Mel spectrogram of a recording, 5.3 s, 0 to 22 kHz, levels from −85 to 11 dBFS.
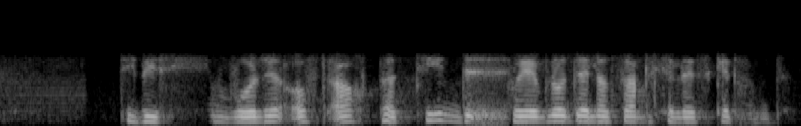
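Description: Speech carrying computer activity noise throughout: a faint buzz pulsing at around 150 Hz, roughly 35 dB below the speech, seen as thin evenly spaced vertical striations on a spectrogram. The G.729 codec damage is plainly audible as a rough, synthetic quality. The spectrogram shows a band from 200 Hz to 3.6 kHz with blurred harmonics, which fits G.729 at 8 kbit/s. VoIP packet loss concealed by the speech codec occurs at 1.19–1.45 s (210 ms), 3.13–3.42 s (260 ms) and 4.94–5.05 s (60 ms). In each gap the decoder extrapolates from its last pitch and filter into a buzzy tone or coloured noise that fades, appearing as smeared, unchanging spectra over a decaying waveform envelope.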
